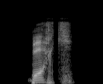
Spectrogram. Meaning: alternative form of beurk: yuck!
- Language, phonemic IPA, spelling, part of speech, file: French, /bɛʁk/, berk, interjection, LL-Q150 (fra)-berk.wav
